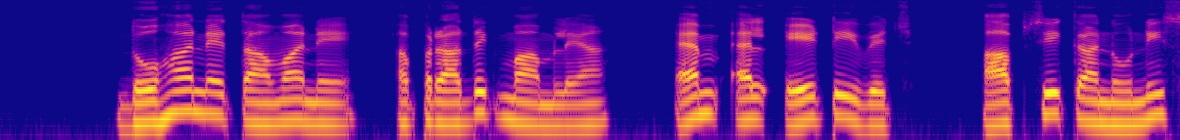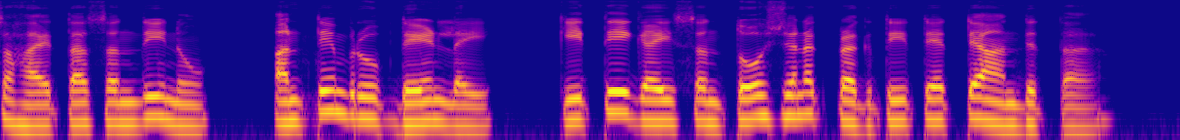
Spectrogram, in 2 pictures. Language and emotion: Punjabi, neutral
